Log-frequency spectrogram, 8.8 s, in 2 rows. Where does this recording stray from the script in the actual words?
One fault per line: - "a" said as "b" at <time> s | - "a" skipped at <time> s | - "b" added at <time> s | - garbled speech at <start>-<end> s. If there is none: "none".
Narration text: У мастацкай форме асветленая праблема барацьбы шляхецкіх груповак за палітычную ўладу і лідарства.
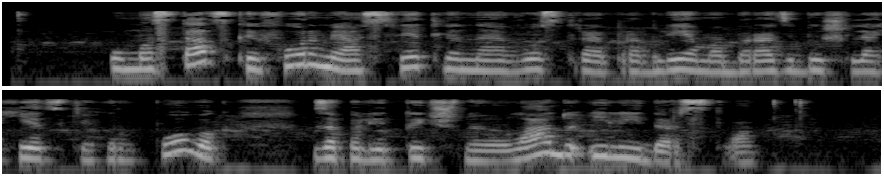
- "вострая" added at 2.6 s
